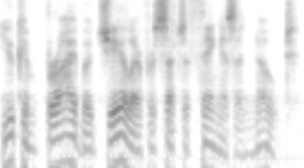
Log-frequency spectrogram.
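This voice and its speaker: A man's voice: a bass voice, animated, normal speed, fairly bright tone, husky, exaggerated voice. A man reading a storybook part as a young imprisoned prince, proud, embittered and hot-blooded, in formal archaic speech. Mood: sceptical, challenging. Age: young adult. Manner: formal archaic speech, rhetorical questions, impassioned.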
